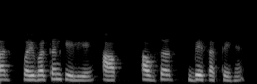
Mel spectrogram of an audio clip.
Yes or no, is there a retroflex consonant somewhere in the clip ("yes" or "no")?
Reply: no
